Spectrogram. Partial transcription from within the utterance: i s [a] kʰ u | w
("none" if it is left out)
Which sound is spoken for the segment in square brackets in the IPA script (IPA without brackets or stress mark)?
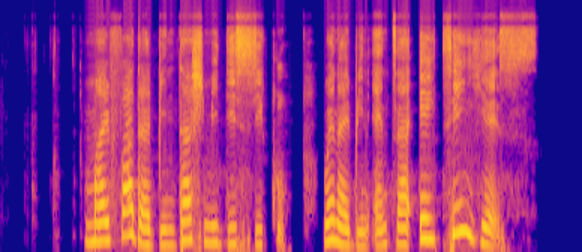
i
